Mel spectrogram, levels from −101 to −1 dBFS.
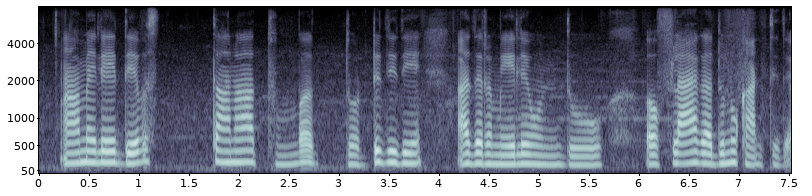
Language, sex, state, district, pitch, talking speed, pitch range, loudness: Kannada, female, Karnataka, Bellary, 175 Hz, 90 wpm, 160-195 Hz, -23 LUFS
